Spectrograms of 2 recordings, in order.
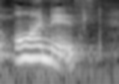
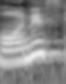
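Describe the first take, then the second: First: The word begins with a vowel, no h. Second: The word begins with an audible h sound. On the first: The speaker calls it right. "बल्कि ऑनेस्ट, यानी कि H silent होता है" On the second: The speaker calls it wrong. "To be हॉनेस्ट नहीं"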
